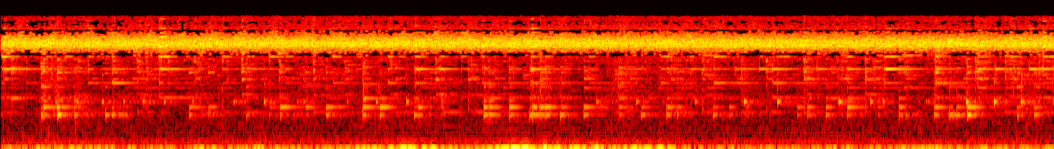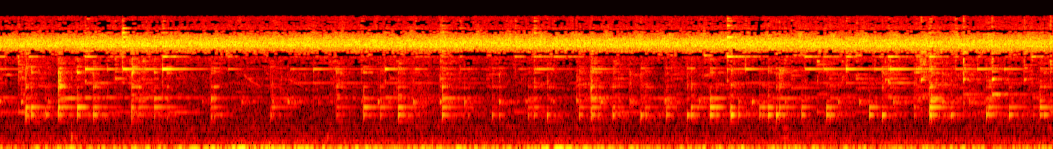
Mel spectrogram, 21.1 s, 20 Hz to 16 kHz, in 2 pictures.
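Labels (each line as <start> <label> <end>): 0.0 Continuous ringing of cattle bells without a specific rhythm. 21.1
0.0 Crickets chirping consistently in the background. 21.1
1.0 Very faint sounds of wood hitting a surface repeatedly with occasional pauses. 21.1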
